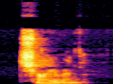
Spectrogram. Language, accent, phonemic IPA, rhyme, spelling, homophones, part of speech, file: English, Southern England, /ˈkaɪɹən/, -aɪɹən, Chiron, chyron, proper noun, LL-Q1860 (eng)-Chiron.wav
- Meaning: 1. An old, wise centaur who served as Achilles' mentor and teacher 2. A centaur (minor planet) and comet-like/asteroid-like object, orbiting between Saturn and Uranus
